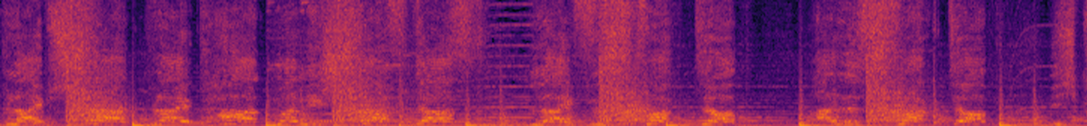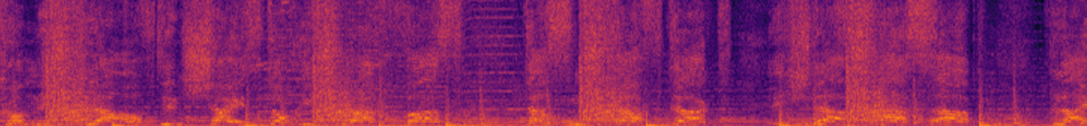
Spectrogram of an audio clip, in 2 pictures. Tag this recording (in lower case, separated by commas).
music, soundtrack music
